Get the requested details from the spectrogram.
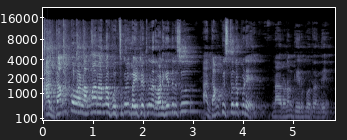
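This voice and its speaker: Guy with a high voice telling a devotional story, chants verses slow, echoey room. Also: some chatter behind. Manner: chants Sanskrit and Telugu verses slowly, lively storytelling. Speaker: religious discourse speaker.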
